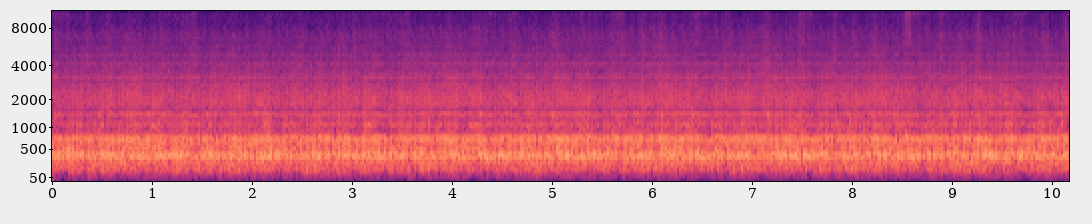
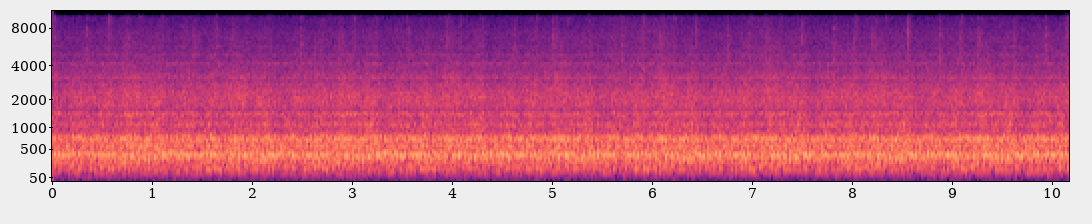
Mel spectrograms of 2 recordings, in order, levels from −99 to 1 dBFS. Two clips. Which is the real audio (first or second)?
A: second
